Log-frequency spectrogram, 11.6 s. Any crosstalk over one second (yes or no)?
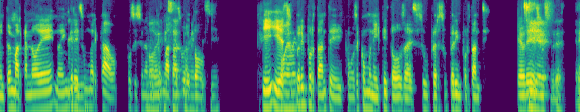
yes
